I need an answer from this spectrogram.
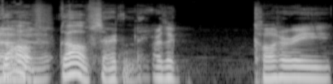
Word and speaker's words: Qatar: isn't it uh golf golf certainly are the cter qari you know government apparently it's pronounced cter like it's closer to cter than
